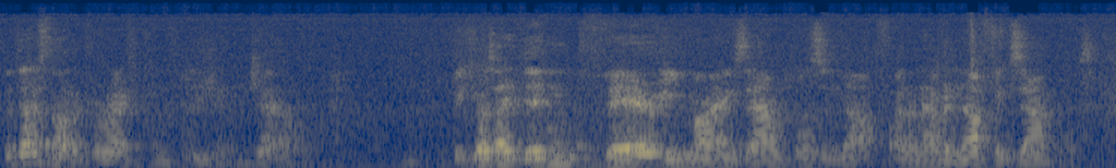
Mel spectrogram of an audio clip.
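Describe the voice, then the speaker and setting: A man's voice: lowish voice, moderate pace, darkish tone, slight background noise. Man lecturing math in an echoey room. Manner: explains patiently with examples, trails off and restarts. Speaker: math instructor. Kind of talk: recorded classroom lecture. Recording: roomy lecture room, distant mic.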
